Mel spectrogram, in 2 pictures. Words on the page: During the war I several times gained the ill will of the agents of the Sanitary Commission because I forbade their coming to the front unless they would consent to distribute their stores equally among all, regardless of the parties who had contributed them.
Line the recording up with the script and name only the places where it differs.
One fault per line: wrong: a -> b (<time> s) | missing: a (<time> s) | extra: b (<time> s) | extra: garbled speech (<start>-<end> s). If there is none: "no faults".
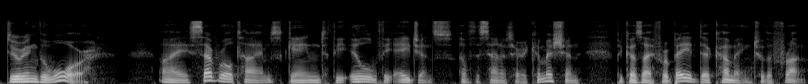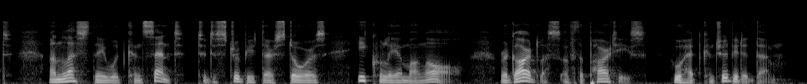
missing: will (3.8 s)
